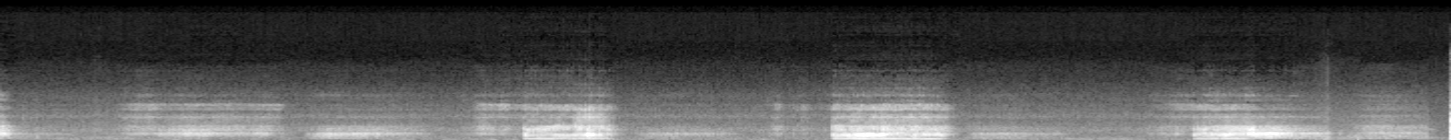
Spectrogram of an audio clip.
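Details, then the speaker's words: Adult snoring during sleep recorded after applying an anti-snoring mouth patch: loud, sharp, rattling, buzzing breaths roughly every three to four seconds, from a peak-amplitude part of the recording. "침 폭은 얼마 넓지는 않지만 상당히 날카로운 소리가 나면서 꽤나 크게 들리는 걸 알 수가 있습니다"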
